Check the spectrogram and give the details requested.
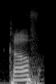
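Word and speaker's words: كاف: bertemu dengan langit-langit keras, kaf agak ke depan sedikit. Kaf agak ke depan sedikit. Dan yang membedakan qaf dengan kaf, kalau qaf ketika membacanya isti'la. Adapun kaf istifal. Ka, seperti itu.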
